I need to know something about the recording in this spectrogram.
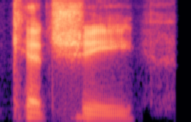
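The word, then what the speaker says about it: Cait Sith: The other pronunciation for Kate Sith is Ketshi, which is what is pronounced. It's pronounced that way in the Japanese version,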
